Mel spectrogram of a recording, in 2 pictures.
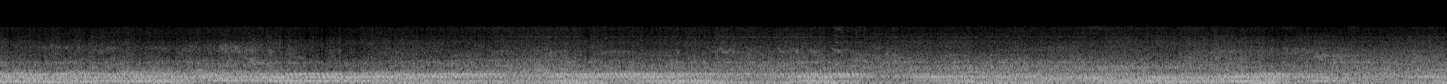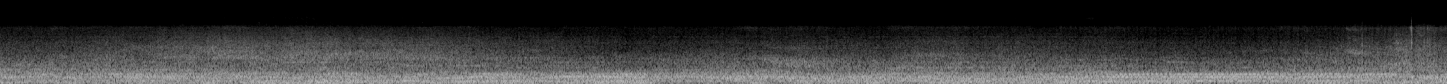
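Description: Go-kart engine running at a steady, moderate speed under safety-kart conditions, its pitch holding fairly even with small rises and dips.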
